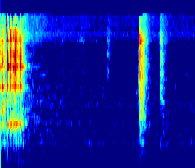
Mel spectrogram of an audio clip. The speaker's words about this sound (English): I'm going to roll the six-sided dice that has a skull for the one. It's cooler. And then we're going to use this dice. And it is in a … dice shaker, by the way. So it's sanctioned.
